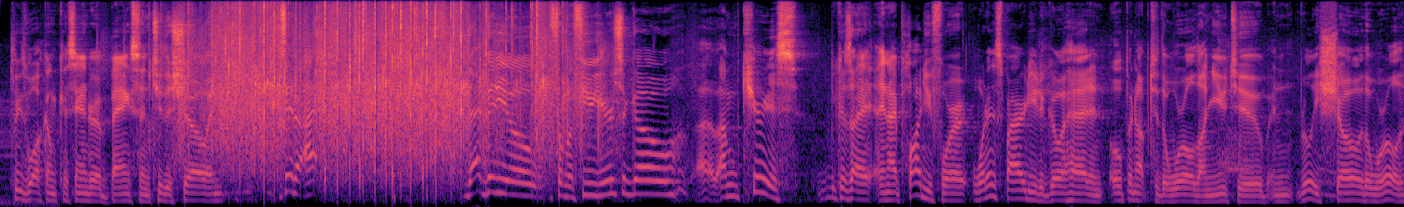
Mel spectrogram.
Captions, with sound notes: Please welcome, Cassandra Bankson to the show. (audience applause) And Cassandra, I... That video from a few years ago, I'm curious, and I applaud you for it. What inspired you to go ahead and open up to the world on YouTube and really show the world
